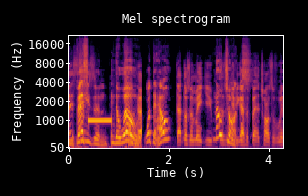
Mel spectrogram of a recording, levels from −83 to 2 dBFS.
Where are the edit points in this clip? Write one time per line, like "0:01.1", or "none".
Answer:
0:01.5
